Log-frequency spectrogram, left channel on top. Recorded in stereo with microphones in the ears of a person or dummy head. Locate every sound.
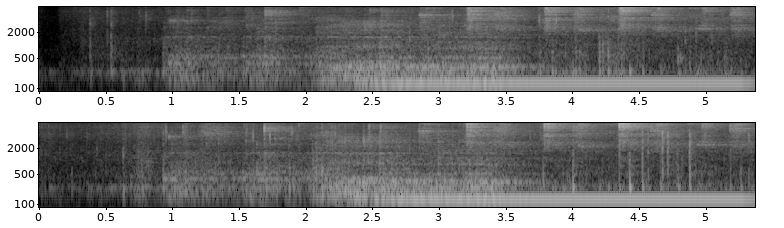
0.9 s dripping: 70° right (ahead or behind), 1.4 m
2.5 s scissors: 50° right (ahead or behind), 2.5 m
